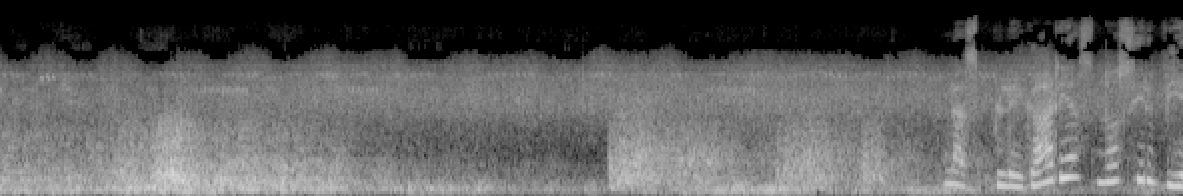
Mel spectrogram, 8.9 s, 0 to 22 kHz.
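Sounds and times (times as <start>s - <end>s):
low rumbling thunder: 0.0s - 8.2s
heavy rain pouring: 0.0s - 8.8s
speech: 7.2s - 8.8s.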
